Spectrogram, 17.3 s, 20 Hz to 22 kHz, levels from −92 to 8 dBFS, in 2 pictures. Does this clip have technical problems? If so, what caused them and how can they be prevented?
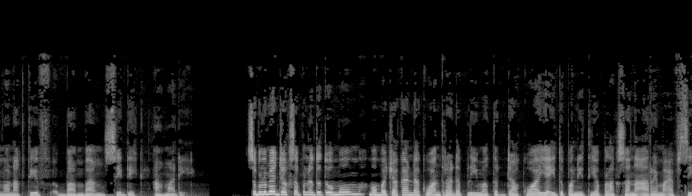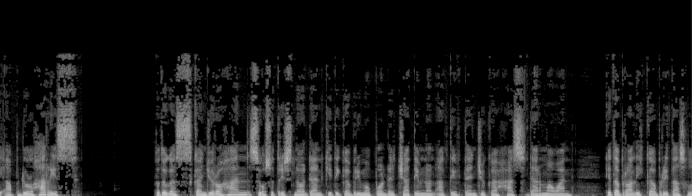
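Yes. A brief glitch at 11.91 s in the speech comes from damaged data in a compressed stream: corrupted bytes made the decoder misread a frame and resynchronise. Transferring and storing the file with checksums, and re-fetching any block that fails verification, would prevent it.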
